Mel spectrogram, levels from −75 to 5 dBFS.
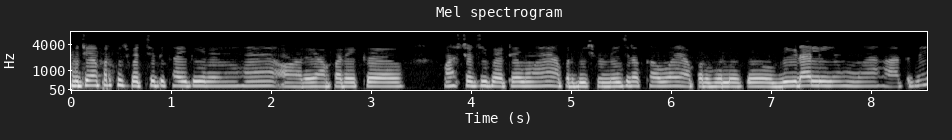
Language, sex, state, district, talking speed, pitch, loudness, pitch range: Hindi, female, Uttar Pradesh, Varanasi, 250 wpm, 220 Hz, -16 LUFS, 205-230 Hz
